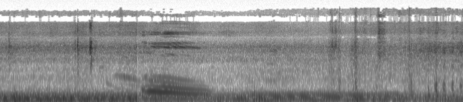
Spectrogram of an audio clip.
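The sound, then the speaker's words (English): A car engine idles with a steady low drone as the driver carefully maneuvers trying not to scratch the car, briefly revving up and down in pitch partway through, then settling back into a constant hum as the vehicle creeps along. “This guy was trying his best to not scratch his car.”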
